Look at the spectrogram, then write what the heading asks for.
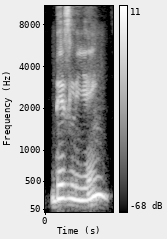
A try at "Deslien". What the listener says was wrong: O S em francês a gente não pronuncia, então é Delia. Delia.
